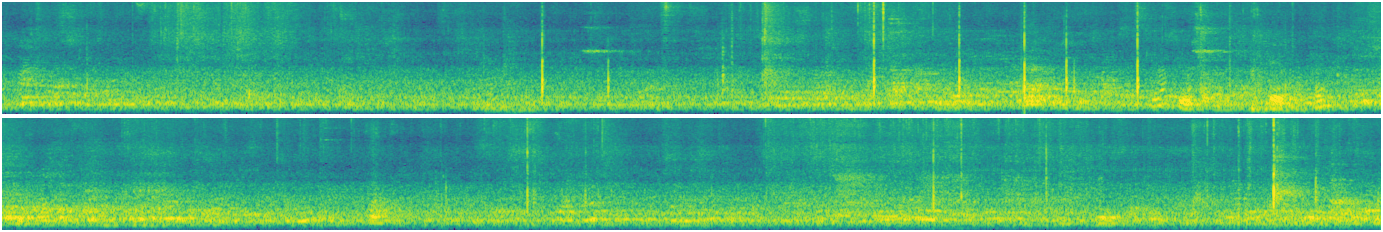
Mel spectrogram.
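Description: A crowd murmurs and chatters in a large room.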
